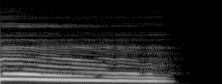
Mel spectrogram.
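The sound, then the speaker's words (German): A loud, drawn-out yawn voiced by a girl as she enters a dining hall in the morning, a single long tone sliding downward in pitch for almost two seconds before cutting off into silence. “Und als sie am nächsten Morgen den Speisesaal betrat, gähnte sie lauthals.”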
